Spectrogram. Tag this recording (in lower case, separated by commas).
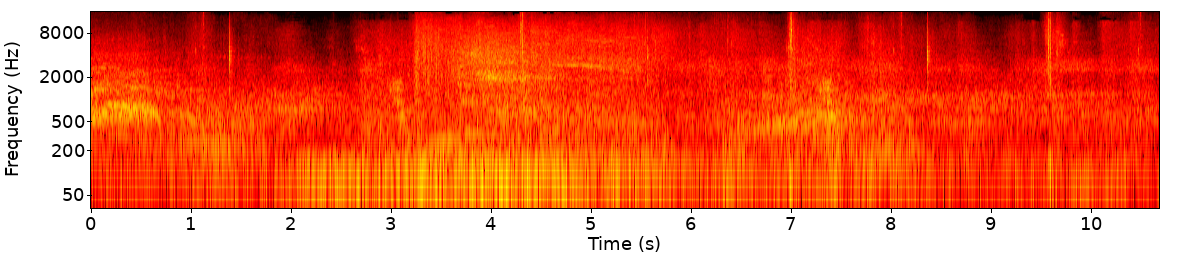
music, bellow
